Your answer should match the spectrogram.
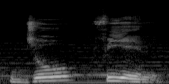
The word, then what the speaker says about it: Jophiel: जोफिएल spelling इसके बोल देता हूं, JOPHIEL, जोफिएल।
